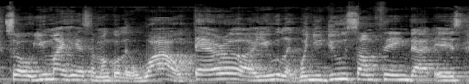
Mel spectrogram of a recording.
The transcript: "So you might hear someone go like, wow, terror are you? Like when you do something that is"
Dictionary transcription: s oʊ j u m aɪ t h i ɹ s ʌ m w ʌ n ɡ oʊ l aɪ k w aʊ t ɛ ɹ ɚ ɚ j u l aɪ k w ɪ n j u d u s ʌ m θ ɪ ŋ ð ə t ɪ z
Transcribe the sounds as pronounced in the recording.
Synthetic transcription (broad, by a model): s oʊ j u m aɪ t h i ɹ s ʌ m w ʌ n ɡ oʊ l aɪ k w aʊ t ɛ ɹ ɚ ɚ j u l aɪ k w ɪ n j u d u s ʌ m θ ɪ ŋ ð ə t ɪ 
